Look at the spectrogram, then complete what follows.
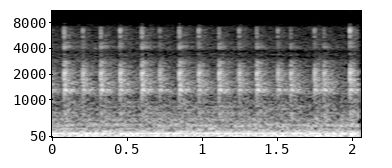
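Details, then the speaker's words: Model vehicle during worn-parts replacement, motor mount adjusted for gear mesh: light, crisp even ticking over a soft motor hum; a little clicking, gear mesh set just right. "Just the right amount."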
